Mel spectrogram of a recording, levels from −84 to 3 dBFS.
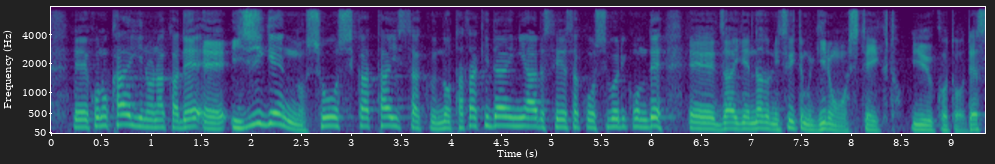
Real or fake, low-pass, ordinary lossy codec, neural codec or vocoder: real; 7.2 kHz; Opus, 64 kbps; none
